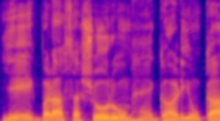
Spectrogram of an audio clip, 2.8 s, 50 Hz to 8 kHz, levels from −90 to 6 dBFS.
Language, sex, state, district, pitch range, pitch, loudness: Hindi, male, Delhi, New Delhi, 130-155 Hz, 150 Hz, -15 LUFS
